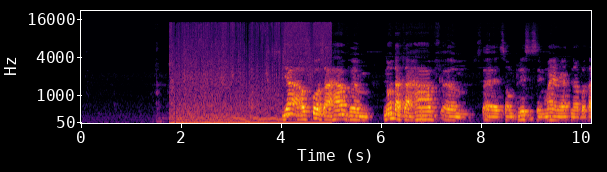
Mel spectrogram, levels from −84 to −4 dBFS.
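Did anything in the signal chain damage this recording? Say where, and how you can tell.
Yes. Low bit depth without dither runs from 1.76 s to 5.00 s, ending just before "have um not that". The speech turns grainy, with distortion that tracks the voice and is most noticeable on quieter syllables. The error sits roughly 20 dB below the signal, which fits a reduction to about 6 bits by plain truncation with no dither. The likely stage is a sample-format conversion: rounding errors follow the waveform instead of forming a steady hiss.

Repeated frames occur at 6.79 to 6.89 s, just before "um uh some places". A short stretch plays again, producing a stutter. The added time is 96 ms, which fits two 48 ms compressed frames replayed. This places the damage after encoding, in storage or network transport, where a run of frames was written or delivered twice and decoded faithfully.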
